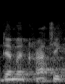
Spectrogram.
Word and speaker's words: democratic: it is okay democracy so you notice that the accent it moves it's democracy that dah dah dah dah dah dah dah democracy and democratic it moves one syllable to the right democratic that the data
